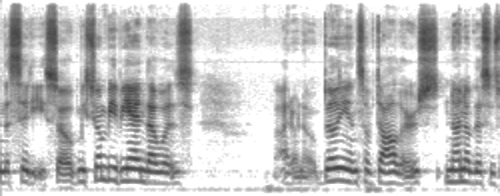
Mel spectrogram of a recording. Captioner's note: speaking spanish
